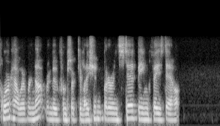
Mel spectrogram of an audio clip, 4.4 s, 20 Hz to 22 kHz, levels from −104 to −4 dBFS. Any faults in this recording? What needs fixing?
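No faults; nothing needs fixing.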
